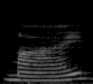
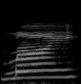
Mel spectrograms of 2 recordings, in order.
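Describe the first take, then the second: First: It is said with the second tone. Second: It is said with the first tone.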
